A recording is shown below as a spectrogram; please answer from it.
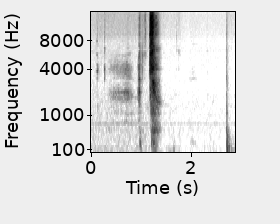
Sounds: Sneeze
